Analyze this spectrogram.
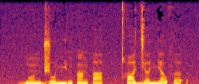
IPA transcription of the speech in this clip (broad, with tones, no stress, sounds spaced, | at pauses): ɡ͡b õ˥ n d͡ʒ o˧ nʲ ɤ˥ ŋ ʔ ã˥ ŋ ʔ a˩ | qʰ ɜ˥ dʲ ɜ˧ nʲ a˥ o̯ f ɜ˩ ʔ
